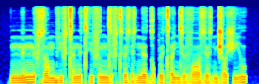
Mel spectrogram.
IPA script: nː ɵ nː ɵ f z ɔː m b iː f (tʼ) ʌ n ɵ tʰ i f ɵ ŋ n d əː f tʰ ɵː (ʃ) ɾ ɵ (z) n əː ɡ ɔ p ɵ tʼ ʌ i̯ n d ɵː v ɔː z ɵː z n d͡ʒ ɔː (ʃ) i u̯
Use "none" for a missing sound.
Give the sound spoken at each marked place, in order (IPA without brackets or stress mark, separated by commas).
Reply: tʼ, z, z, ʃ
